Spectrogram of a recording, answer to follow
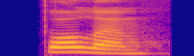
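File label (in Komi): "полӧм", Komi, female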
